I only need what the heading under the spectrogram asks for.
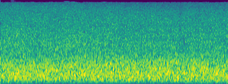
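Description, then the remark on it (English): A steady, dense roar of ocean waves around two boats, one with stabilizers, continuous and fairly loud with no distinct surges or breaks. No voices. “Let's turn up the volume a little bit. I want the congregation to hear the waves.”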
